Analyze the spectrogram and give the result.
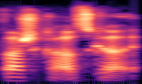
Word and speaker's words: Wasikowska: HBO Max also currently has the 2011 adaptation with Mia Wasikowska and Michael Fassbender. So have I been saying her name incorrectly this whole time? – The W's are pronounced like B's.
